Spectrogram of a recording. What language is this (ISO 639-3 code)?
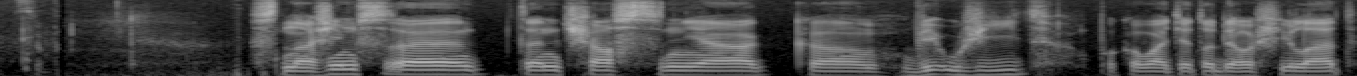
ces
